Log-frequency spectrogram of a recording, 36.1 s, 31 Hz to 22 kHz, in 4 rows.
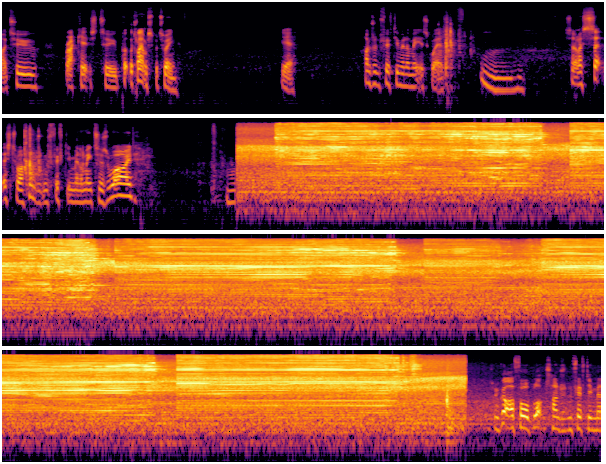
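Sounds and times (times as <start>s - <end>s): power saw cutting plywood: 12.6s - 34.1s.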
